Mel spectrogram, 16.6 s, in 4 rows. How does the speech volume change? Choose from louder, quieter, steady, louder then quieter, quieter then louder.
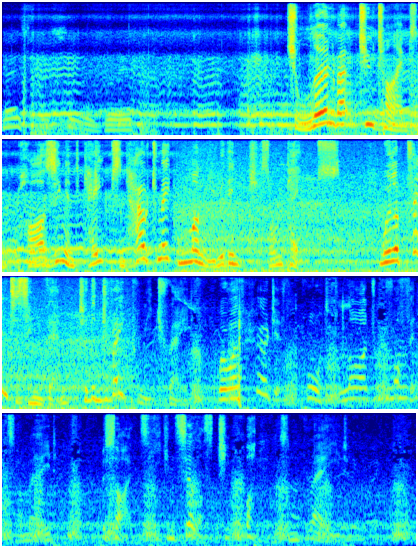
quieter.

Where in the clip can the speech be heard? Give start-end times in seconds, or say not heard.
2.9-15.9.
